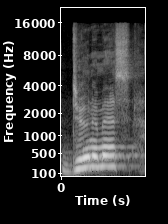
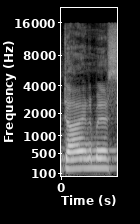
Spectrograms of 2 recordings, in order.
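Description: First: The first syllable sounds like 'doo'. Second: The first syllable sounds like 'die'. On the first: This is the actual original pronunciation. The speaker calls it right. "it's actually pronounced dunamis" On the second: This is the common everyday pronunciation. The speaker calls it wrong. "We pronounce it dynamis"

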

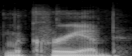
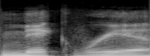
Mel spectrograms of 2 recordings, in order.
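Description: First: The word is said quickly and run together. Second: The word is said slowly and carefully.

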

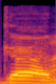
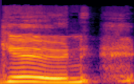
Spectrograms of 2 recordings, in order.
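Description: First: The vowel is a short u sound. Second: The vowel is a long oo sound. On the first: The speaker calls it right. "instead of gun" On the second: The speaker calls it wrong. "You still say goon"

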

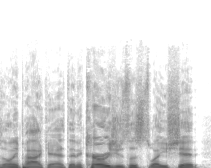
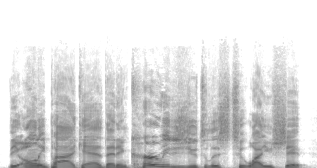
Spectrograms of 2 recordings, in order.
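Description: First: The words are run together and not enunciated. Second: Each word is clearly and carefully enunciated.

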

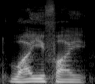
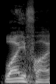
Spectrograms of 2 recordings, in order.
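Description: First: It is pronounced in a Japanese way. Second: It is pronounced in an English way. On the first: "Wi-Fi in Japanese" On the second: "Wi-Fi in English"

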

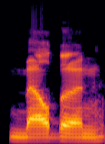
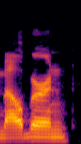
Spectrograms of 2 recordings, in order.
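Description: First: The r is silent, in the Australian way. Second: The r is clearly sounded. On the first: "I can't bring myself to say Melbourne" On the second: "I'm just going to pronounce the R"

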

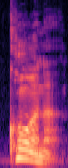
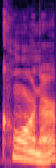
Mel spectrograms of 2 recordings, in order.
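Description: First: The R sounds at syllable ends are dropped. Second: The R sounds at syllable ends are pronounced. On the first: "you tended to leave the R's off at the end of syllables" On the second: "not corner"

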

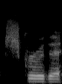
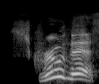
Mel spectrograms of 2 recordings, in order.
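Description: First: It is said in an offhand, dismissive way. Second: It is said with force and conviction.

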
